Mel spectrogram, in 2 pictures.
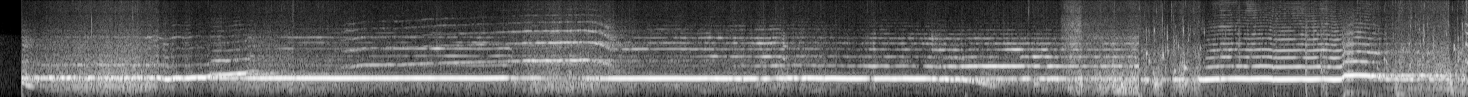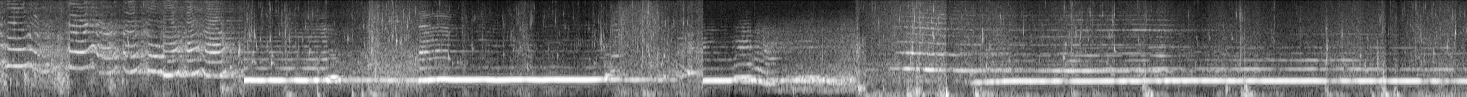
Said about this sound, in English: You sent us some great acoustics. You sent us a great feeding call from the whales. We'll start off with that.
